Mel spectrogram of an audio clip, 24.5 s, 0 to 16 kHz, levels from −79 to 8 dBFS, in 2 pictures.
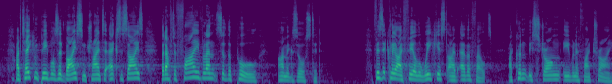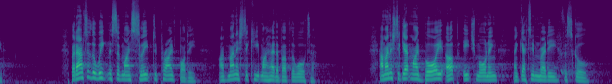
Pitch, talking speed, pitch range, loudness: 140 Hz, 165 wpm, 110-165 Hz, -31 LUFS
